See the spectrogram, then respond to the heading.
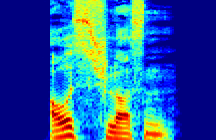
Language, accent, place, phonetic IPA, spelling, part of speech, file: German, Germany, Berlin, [ˈaʊ̯sˌʃlɔsn̩], ausschlossen, verb, De-ausschlossen.ogg
- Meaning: first/third-person plural dependent preterite of ausschließen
